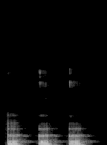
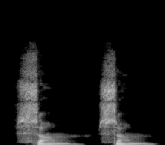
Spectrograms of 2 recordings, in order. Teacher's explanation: the second syllable is a short sound it's closed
